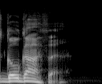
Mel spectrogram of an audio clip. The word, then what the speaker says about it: Golgotha: The Greek pronunciation is Golgotha.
